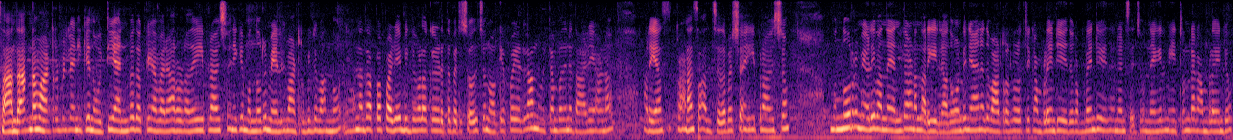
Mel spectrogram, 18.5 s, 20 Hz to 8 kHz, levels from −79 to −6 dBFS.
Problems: background sounds at intervals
